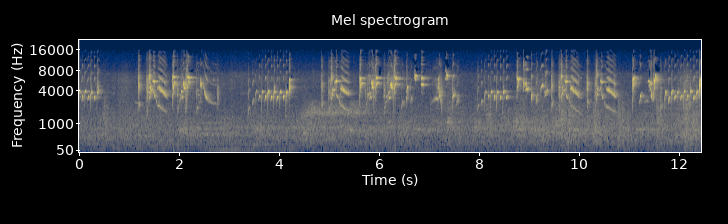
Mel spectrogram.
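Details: Yellow-fronted canary and canary hybrid singing: bright, high twittering phrases of rapid trills, chirps and buzzy notes, delivered in bursts of a few seconds separated by short pauses, with a faint low hum beneath.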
